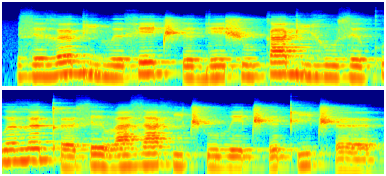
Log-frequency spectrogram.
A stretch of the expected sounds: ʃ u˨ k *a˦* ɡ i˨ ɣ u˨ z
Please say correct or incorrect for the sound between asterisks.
correct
